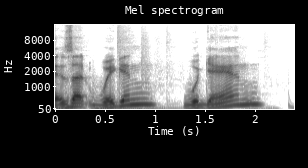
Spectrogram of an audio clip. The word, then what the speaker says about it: Wigan: Is that Wigan? Wigan. Wagan.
